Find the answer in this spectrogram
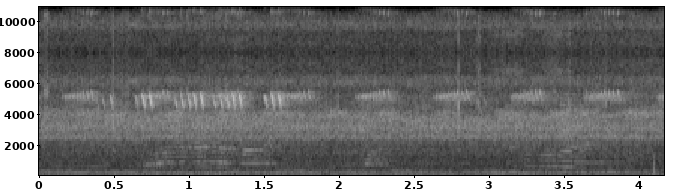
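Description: Crickets chirping in a steady run of short, high trills, about two a second, with faint distant voices about a second in.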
